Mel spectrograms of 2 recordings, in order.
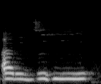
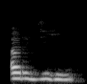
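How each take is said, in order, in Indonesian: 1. Vokal i di akhir dibaca panjang. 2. Vokal i di akhir dibaca pendek. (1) "kasrahkan hak dan silah" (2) "kasrahkan hak dan tanpa silah"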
